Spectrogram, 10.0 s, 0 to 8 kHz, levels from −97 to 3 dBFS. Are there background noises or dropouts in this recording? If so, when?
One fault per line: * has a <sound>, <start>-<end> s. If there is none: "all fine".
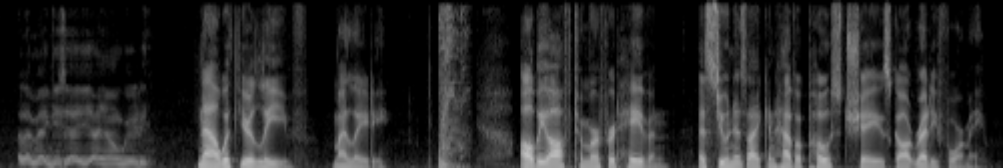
* has a laugh, 0.2-1.6 s
* has a thud, 4.4-4.7 s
